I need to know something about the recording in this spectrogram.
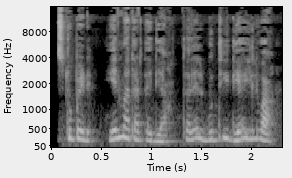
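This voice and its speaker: A woman's voice: medium pitch, warm tone, husky. A woman playing a man in an amateur village drama: a loyal friend and stern husband who scolds his wife and pleads with her. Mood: scolding. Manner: scolding, pleading, fast and insistent.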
